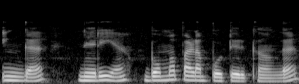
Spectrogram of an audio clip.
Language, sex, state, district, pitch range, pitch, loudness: Tamil, female, Tamil Nadu, Nilgiris, 165-195 Hz, 185 Hz, -16 LUFS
